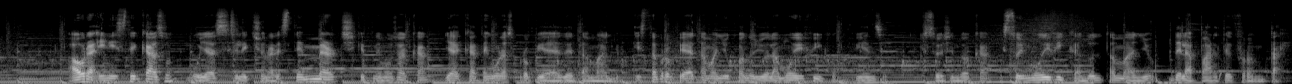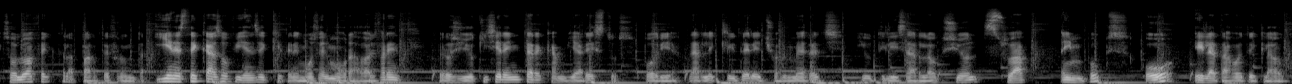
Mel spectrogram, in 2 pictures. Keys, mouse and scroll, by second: 4.3 click, 19.2 click.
